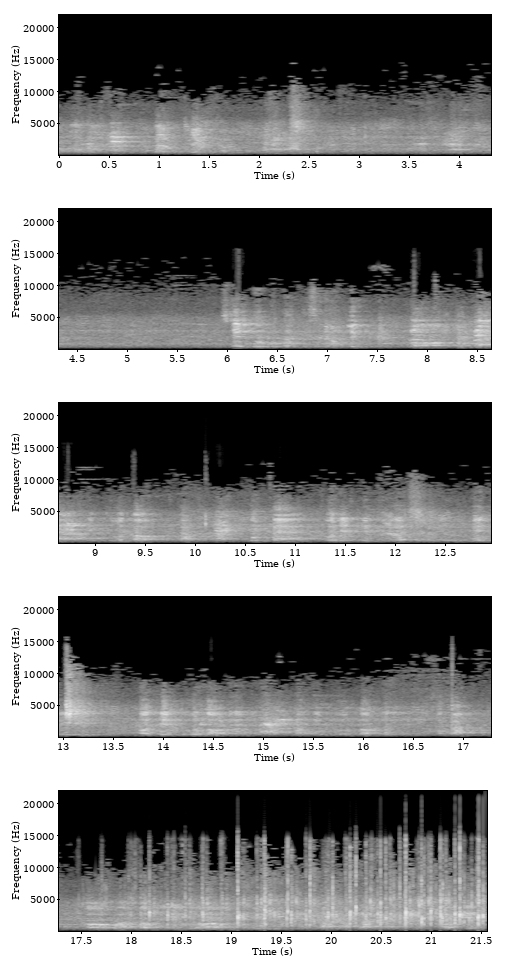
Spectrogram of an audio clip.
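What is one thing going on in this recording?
A crowd of men and women chatters in a large echoing hall.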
